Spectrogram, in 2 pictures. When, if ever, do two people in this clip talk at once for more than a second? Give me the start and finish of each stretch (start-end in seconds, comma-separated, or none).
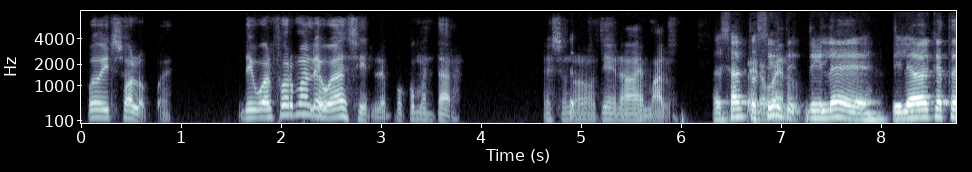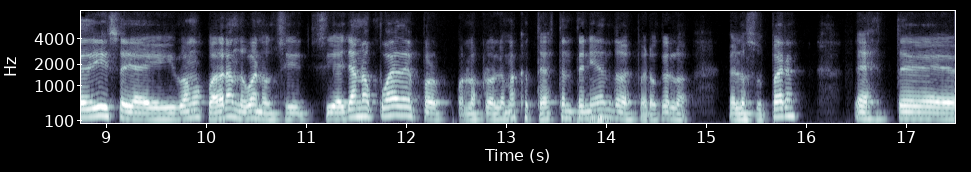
none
